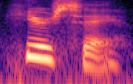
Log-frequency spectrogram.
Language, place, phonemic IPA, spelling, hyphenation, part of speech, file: English, California, /ˈhɪɹˌseɪ/, hearsay, hear‧say, noun, En-us-hearsay.ogg
- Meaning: Information that was heard by one person about another that cannot be adequately substantiated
